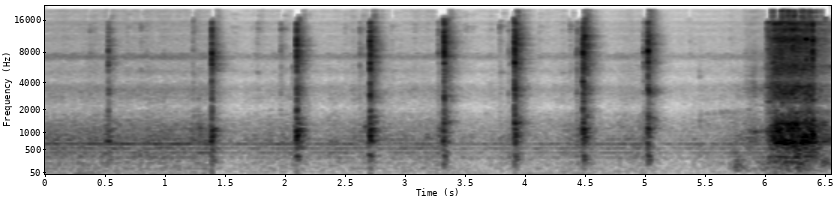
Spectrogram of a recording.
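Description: Knitting machine carriage pushed across the bed row after row, a regular series of about nine sharp clacks roughly every half second, close and fairly quiet, ending in a brief louder rushing scrape.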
